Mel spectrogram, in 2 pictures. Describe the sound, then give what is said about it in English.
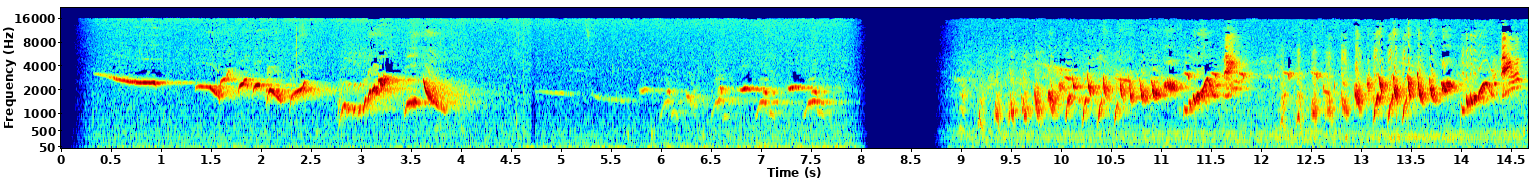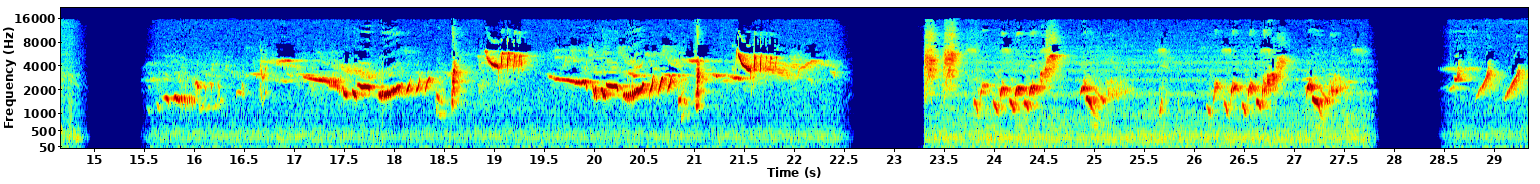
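A shama, an introduced (alien) bird species known for a vast repertoire and mimicry, sings a long, varied song of rich whistles, trills and rapid chirps in bursts separated by short pauses, loud and bright with no talking. “The Shama is the prettiest singer among the alien species with the seemingly infinite repertoire.”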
